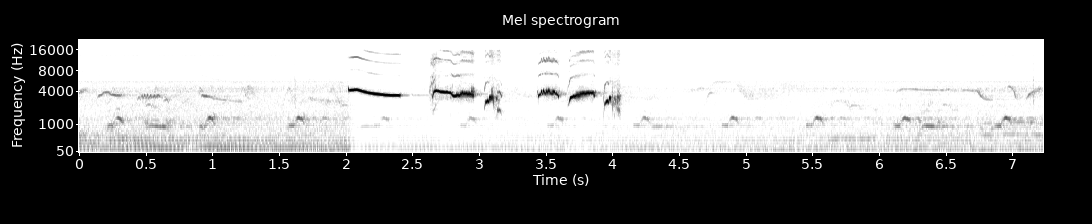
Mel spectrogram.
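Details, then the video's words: Early-morning female Oriental magpie-robin, singing to rouse males: a long sweeping whistle, then four loud, clear notes in quick pairs, surrounded by faint background bird chirps. "Choè than mái hót kích trống hót căng sáng sớm"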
